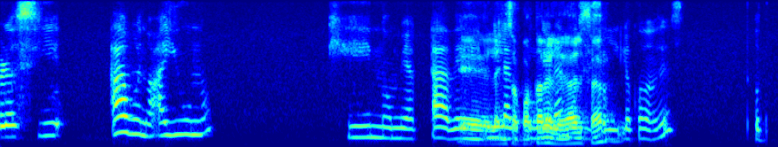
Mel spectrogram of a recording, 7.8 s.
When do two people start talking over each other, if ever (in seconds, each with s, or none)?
4.6 s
